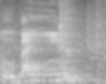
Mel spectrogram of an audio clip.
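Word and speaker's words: أُبَيِّنُ: Nah, itu bacanya ubayinu.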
